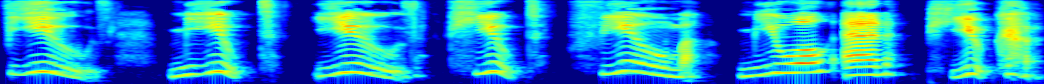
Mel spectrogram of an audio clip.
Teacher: when it's long vowel U that sounds like U, that's actually a diphthong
